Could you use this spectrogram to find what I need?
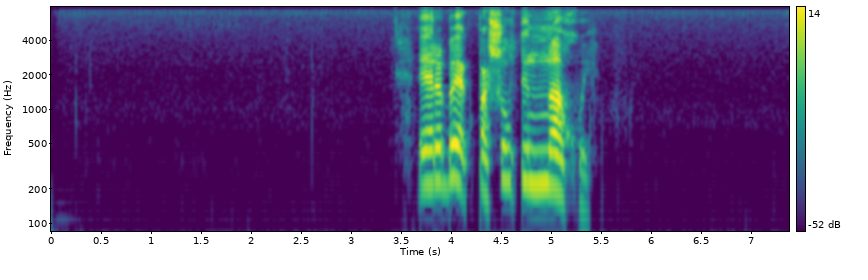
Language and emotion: Russian, angry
